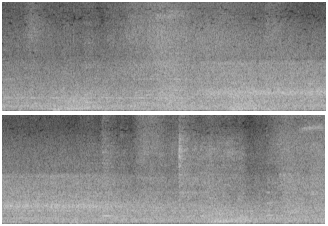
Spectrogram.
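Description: Steady mechanical hum and hiss from a laser welding machine with a rotating stage as it welds a stainless steel cup, swelling slightly in the first half, with a single click about five seconds in.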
